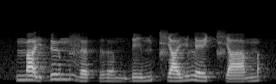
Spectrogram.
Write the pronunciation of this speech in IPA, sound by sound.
m a̰˧˨ j ɗ ɨ˧ m z ə˨˩ t̚ ɣ ə̤˨˩ m ɗ i˨˦ m t͡ɕ a˨˦ j l e˧ t͡ɕ a˨˦ m

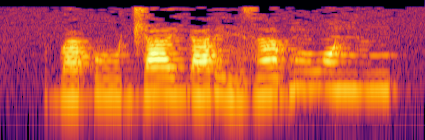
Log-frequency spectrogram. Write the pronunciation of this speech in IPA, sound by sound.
b a˧ p oː˧ d͡ʒ aː˧ j a˨˦ ɾ eː˨ z ã˦ ɓ ũ˦ w ɔ̃˦ ɲ ɨ˦ ŋ

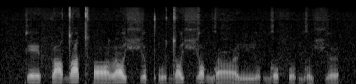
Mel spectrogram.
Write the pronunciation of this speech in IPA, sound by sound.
k e˨ f u˨ dˤ e˦˨ tʰ ɔ˨ l ɔ˦ ç ɵ˦ pʼ u˨ d ɔ˦ ç ɔ˦ ɡ ʊ˨ ʕ ɵ˨ ɲ ʊ˨ ɡ ʊ˦ f ʊ˨ ɡ ʊ˨ ç ɵ˦

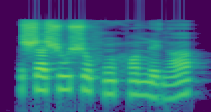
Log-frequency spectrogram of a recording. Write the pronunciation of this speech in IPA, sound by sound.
ʃ a˦ ʃ u˦ ʃ o˦˨ f ũ˧ h ɔ̃˧ n e˨ ɡ ã˨˦

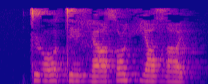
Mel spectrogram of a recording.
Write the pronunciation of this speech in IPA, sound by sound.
t ɹ ɔ t e ɮ a sˤ u ç e zˤ e

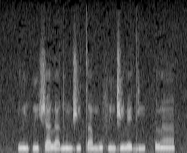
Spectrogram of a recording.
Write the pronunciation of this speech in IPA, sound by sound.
l ĩ˨ k͡p ĩ˨˦ ʃ a˦˨ l a˨˦ d ũ˧ d͡ʒ i˨ t a˧ m u˧ f ĩ˦ d͡ʒ i˦ l e˧ d i˨ | l ã˦

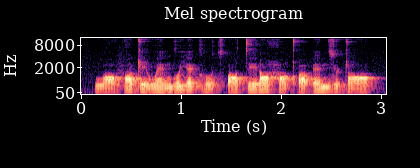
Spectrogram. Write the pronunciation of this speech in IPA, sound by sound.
w ɑ˨˩˦ f ɑ˧ ʈ e˨˩˦ w ɛ˨˩˦ ŋ ɡ o˥ j ɛ˥ ɡʱ o˨˩˦ t͡sʼ ɑ˨˩˦ t̪ e˥ ɾ ɑ˥ h ɑ˧ qʼ o˧ ʔ ɛ˥ n z ʏ˨˩˦ ʈ ɑ˧

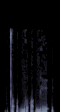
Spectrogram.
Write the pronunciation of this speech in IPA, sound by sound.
t̪ ɔ ʔ o ɡ͡b u ʔ ɔ ʔ ɡ͡b y ʔ

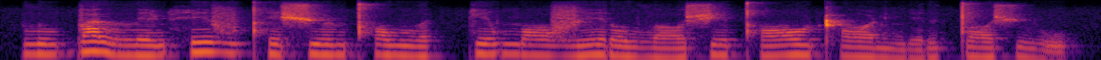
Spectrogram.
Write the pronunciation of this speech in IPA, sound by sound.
l u b a lː e ɳ h ɪː v u t̪ʰ e ʃ ʉː ɳ t̪ʰ ɔ w u ɐ̯ kː e w n̪ ɔː v ɪː ɾ o w l ɔ ʃ ɪː t̪ʰ ɔː w ʈʰ ɔː ɳ ŋ ɪ ɾ ʉ t̪ ɔ ʃ ʉ w

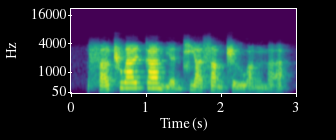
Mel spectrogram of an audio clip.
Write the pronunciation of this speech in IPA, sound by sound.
f ä˧˥ ʈ͡ʂ w a˥ ɪ̯ k ä˥ n̪ j ɛ̰˨˩ n ɕ j ä˥˧ s ɑ˥˩ ŋ ʈ͡ʂ ɻ̩˩ l w ɑ˧˥ ŋ m ä̰˨˩˦

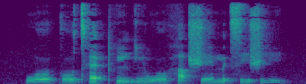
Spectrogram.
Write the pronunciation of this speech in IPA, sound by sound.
w o˨ ʊ̯ k o˨ tʰ ɛ˦ ʔ pʰ ĩ˦˨ ɡ ĩ˦ w o˦ h ä˦ ʔ ʃ e˦ m ɪ˦ ʔ s i˨ ʃ i˦

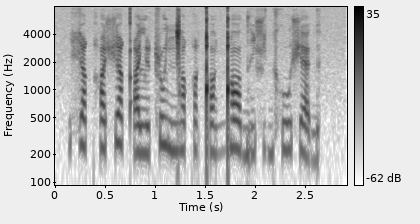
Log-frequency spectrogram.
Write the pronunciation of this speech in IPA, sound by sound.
x i qʰ ɒ ʃ i qʼ æ lʲ i ʈ͡ʂ u lʲ ŋ͡ǀ u q ɒ ǃ ɒ ŋ͡ǃ ɒ d̪ i ɕ i ɡ x u ʃ æ ɡ

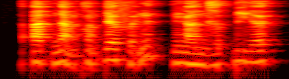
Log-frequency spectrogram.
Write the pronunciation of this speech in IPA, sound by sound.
ʔ a˨˩ t̚ n a̰˧˨ m k ɔ̰˧˨ n ɗ əː˧ f ə̰˧˥ n | ŋ a˨˩ n ɣ ə˨˩ p̚ ɓ i˧ ə̯

